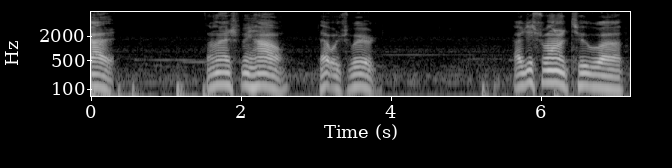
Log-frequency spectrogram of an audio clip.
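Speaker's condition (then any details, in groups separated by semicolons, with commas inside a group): Tongue cancer; tongue tumor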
